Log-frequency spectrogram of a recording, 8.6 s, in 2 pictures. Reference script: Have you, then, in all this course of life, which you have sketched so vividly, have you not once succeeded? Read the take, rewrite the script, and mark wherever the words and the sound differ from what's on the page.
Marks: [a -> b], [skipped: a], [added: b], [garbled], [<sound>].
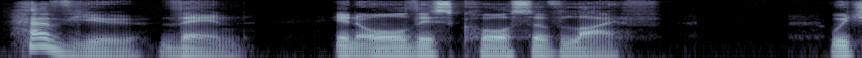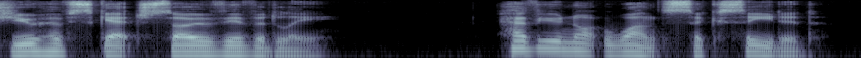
Have you, then, in all this course of life, which you have sketched so vividly, have you not once succeeded?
